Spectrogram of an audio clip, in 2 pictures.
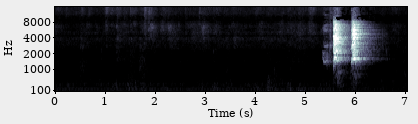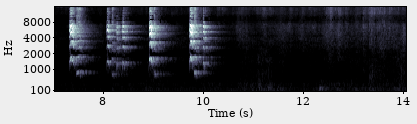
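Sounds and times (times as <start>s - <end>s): high-pitched puppy yips: 5.3s - 6.6s, 7.3s - 10.4s
puppies barking: 5.3s - 6.6s.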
